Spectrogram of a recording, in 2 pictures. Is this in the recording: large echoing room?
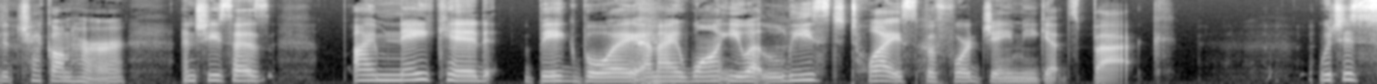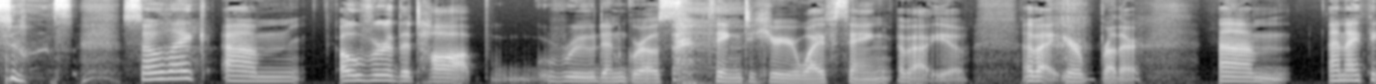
no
